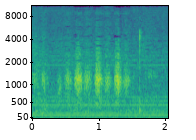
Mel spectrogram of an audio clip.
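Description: Ballpoint pen scratching on notebook paper, a quick run of short strokes as an X is drawn.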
